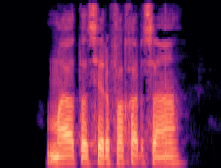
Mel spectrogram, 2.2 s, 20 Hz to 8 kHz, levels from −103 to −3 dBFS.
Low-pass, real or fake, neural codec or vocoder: 7.2 kHz; real; none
